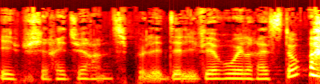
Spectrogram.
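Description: A woman's plain, everyday voice, fairly low in pitch and at a fairly quick pace, on a very clean recording with a silent background. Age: 30s. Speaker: naturopathy consultant. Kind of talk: interview.

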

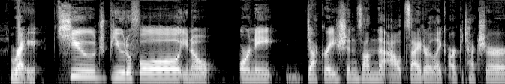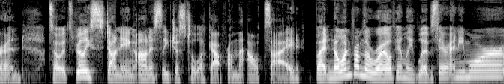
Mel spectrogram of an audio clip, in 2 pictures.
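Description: A woman with a plain, everyday voice and a General American accent, medium in pitch, lively in intonation and moderate in pace, on a very clean recording with a silent background. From US Midwest. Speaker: podcast host. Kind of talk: casual chat.

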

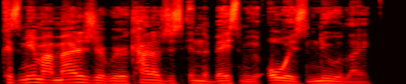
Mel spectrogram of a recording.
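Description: A normal speaking voice from a man with a Canadian accent, fairly low in pitch with ordinary pitch variation, is heard in a very clean recording with a silent background. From Canada, Ottawa (East End). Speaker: rapper. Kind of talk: interview.

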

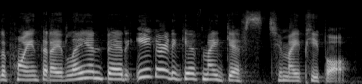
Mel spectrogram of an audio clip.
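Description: Lively intonation marks this woman's fairly high voice at a moderate pace. Noticeable background noise can be heard. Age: 40s. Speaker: women's Bible teacher. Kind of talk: sermon. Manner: animated.

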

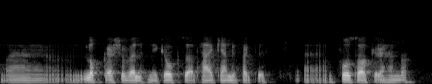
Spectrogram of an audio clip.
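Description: The man's pitch is fairly low. His intonation is monotone and flat. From Sweden, Stockholm. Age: 20s. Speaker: racing driver. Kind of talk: interview. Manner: hesitant, many fillers.

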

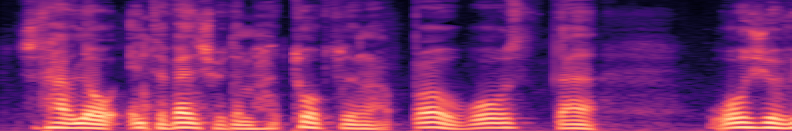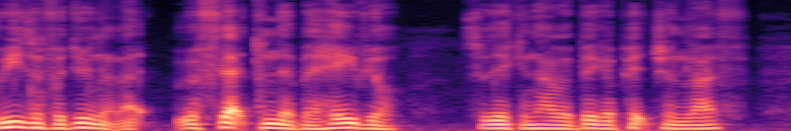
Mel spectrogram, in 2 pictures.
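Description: A man in a London accent talks very fast with a dark, mellow tone, a fairly low pitch and ordinary pitch variation. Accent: London multicultural English. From West London, West Indian family. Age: young. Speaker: secondary school PE teacher. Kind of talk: casual chat.

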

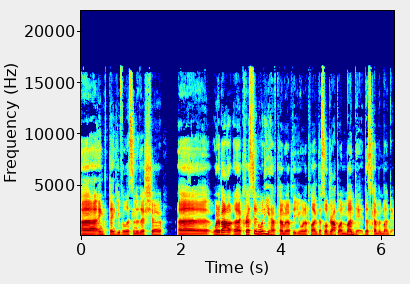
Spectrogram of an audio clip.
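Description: Over a silent background on a very clean recording, a man with a fairly high pitch and a bright, sharp tone speaks very fast with lively intonation. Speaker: podcast co-host. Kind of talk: casual comedy chat.

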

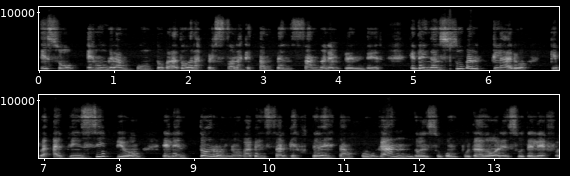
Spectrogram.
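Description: A woman with a high pitch talks at a fairly slow pace, her voice making very wide pitch swings. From Chile. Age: 50s. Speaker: direct sales entrepreneur. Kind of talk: interview.

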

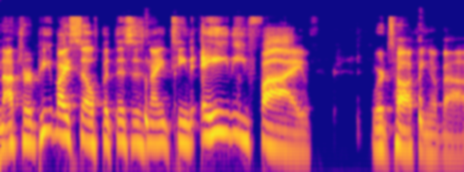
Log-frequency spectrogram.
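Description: The man's voice is fairly high and swings very widely in pitch, with vocal fry. He keeps a moderate pace. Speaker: podcast co-host. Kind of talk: casual chat. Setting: remote from other host.

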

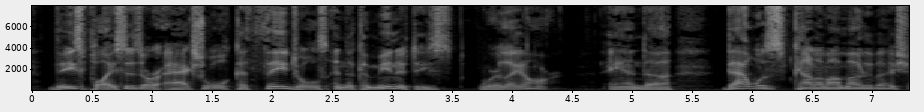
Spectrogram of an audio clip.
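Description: With a Mississippi accent, a man speaks at a moderate pace with very even loudness and ordinary pitch variation, on a very clean recording with a silent background. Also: medium pitch for a man. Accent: Southern US (Mississippi). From Mississippi (Clinton). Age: 60s. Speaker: author and freelance sportswriter. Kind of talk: radio interview. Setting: studio.

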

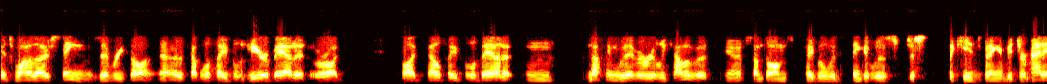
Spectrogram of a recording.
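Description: A very fast-talking man with an Australian accent. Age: 20s. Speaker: reformed domestic violence perpetrator. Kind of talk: personal testimony.

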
